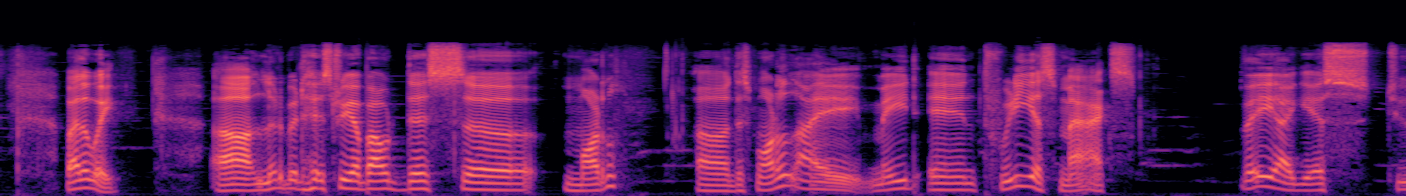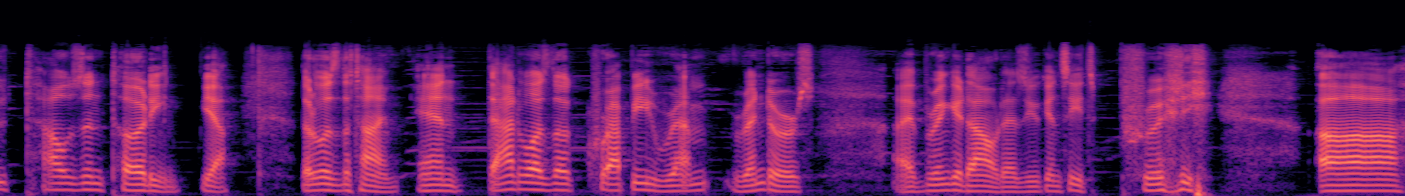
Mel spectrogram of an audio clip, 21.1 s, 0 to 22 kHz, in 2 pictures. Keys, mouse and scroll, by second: 0.0 double click, 3.5 scroll down 1, 3.8 alt+middle click, 4.1 alt+right click, 4.3 alt+click, 4.7 alt+middle click, 6.0 alt+middle click, 6.2 alt+middle click, 6.4 alt+right click, 6.6 alt+click, 13.6 double click.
